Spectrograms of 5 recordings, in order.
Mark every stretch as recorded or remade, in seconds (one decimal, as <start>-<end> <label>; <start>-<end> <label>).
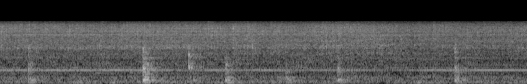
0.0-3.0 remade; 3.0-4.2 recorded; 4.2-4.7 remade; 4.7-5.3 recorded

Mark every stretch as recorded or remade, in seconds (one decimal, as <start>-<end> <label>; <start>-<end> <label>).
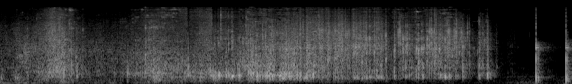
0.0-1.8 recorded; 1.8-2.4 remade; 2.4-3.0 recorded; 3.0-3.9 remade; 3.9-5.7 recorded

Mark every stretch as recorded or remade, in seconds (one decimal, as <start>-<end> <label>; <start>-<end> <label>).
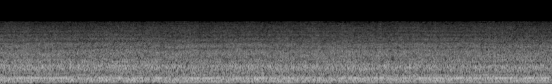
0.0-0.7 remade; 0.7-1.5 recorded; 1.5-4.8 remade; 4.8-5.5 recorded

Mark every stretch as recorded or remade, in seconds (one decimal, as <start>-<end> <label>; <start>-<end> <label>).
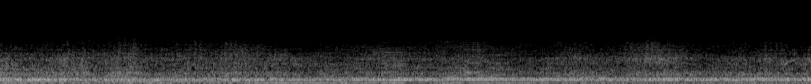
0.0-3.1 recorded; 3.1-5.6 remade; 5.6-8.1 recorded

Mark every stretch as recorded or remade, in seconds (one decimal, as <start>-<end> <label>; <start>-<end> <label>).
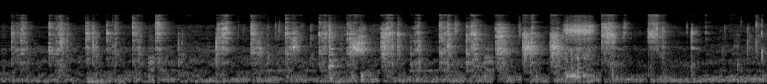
0.0-6.1 recorded; 6.1-7.0 remade; 7.0-7.7 recorded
